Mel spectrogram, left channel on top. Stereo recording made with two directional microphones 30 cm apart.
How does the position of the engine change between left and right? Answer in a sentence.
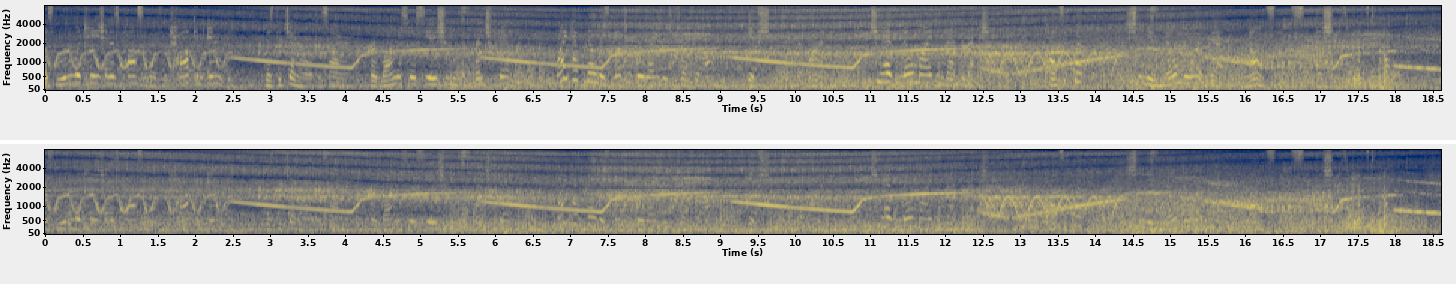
You can hear the engine go from the right side to the left.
